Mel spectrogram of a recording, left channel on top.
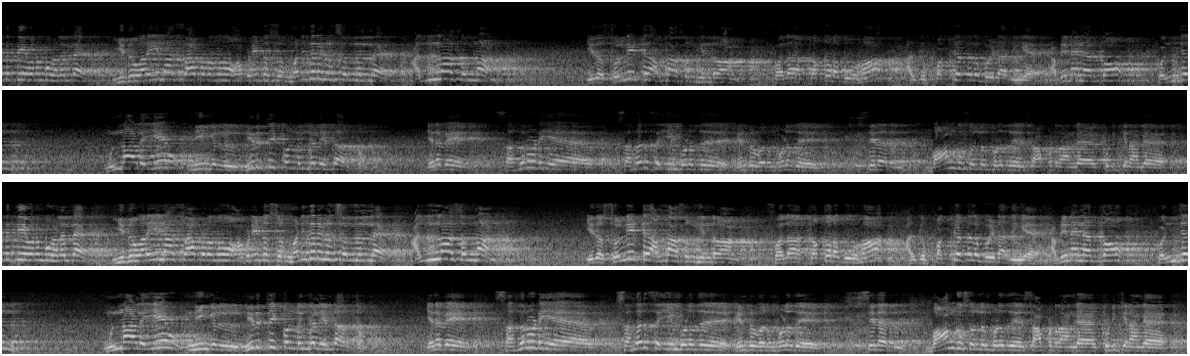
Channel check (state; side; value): quieter; left; 6.1 dB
